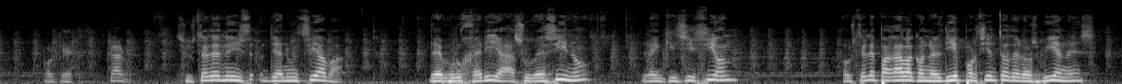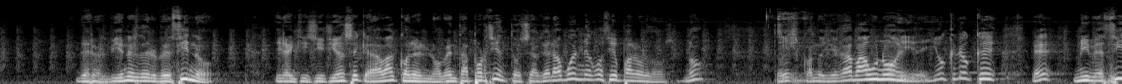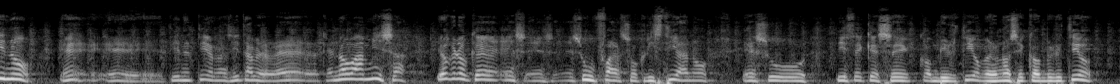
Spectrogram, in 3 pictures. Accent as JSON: {"language": "Spanish", "town": "Medina de Pomar", "region": "Castile and León", "country": "Spain", "said": "Y yo digo, ¿y por qué mi pueblo se llama Medina de Pomar?"}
